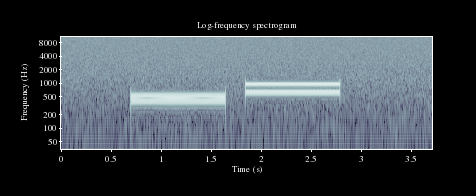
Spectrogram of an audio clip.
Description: Aircraft SELCAL, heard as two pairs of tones. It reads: DF-HM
